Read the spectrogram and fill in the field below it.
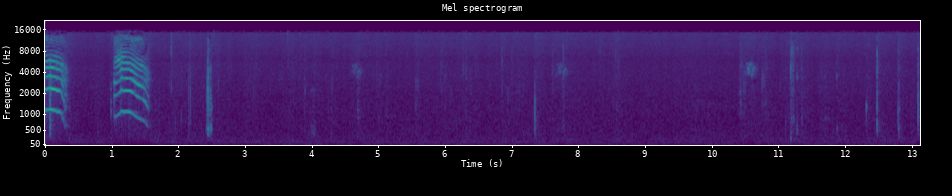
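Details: Kitten meowing indoors: two loud, high, bending meows with rich overtones in the first two seconds, then a quiet room with scattered faint clicks and taps.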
